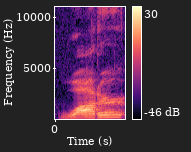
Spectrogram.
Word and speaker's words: water: both the a vowel the first one in water may sound a little affected by the fact that the W is rounded so you might notice between water and bottle it sounds a little more open in ba bottle I don't have any lip rounding to affect that vowel sound in water I'm not really saying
